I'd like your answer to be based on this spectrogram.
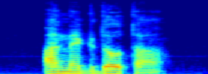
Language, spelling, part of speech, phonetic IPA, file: Polish, anegdota, noun, [ˌãnɛɡˈdɔta], Pl-anegdota.ogg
